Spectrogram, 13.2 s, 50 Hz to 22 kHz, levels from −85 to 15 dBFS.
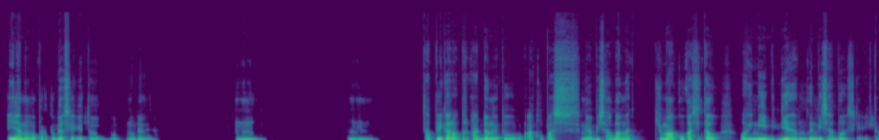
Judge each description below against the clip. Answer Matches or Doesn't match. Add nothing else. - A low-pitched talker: Matches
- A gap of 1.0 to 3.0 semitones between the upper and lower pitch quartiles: Matches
